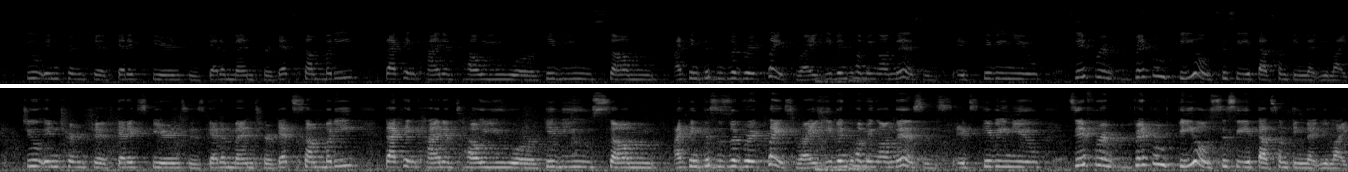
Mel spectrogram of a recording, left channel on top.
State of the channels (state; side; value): quieter; left; 21.9 dB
